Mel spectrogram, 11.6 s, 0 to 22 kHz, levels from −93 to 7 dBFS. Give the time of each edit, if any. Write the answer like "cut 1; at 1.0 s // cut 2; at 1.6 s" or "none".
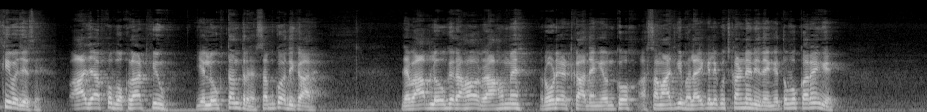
cut 1; at 0.9 s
